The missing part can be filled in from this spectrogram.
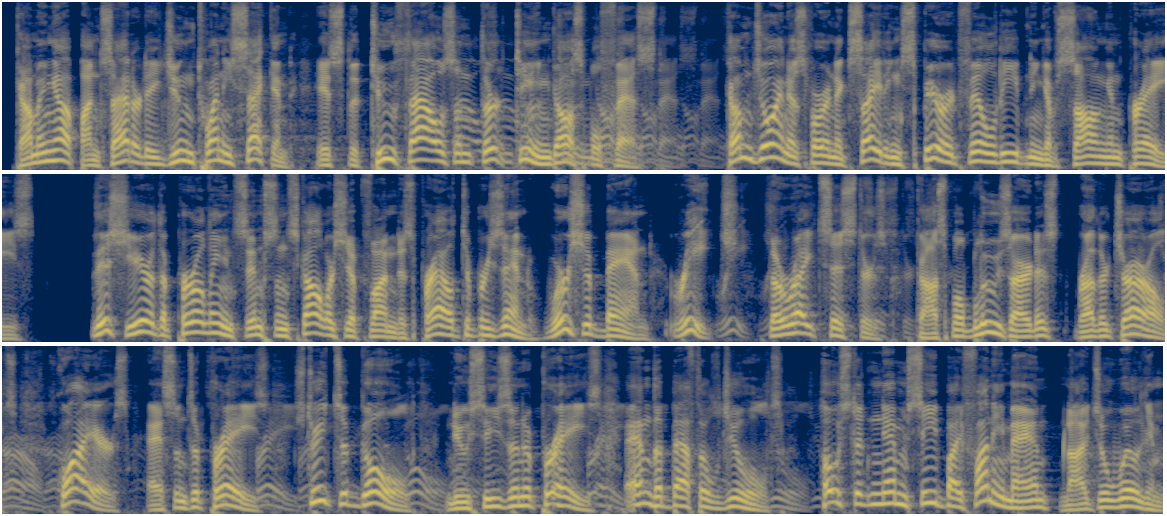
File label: voice over; gospel fest 2013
